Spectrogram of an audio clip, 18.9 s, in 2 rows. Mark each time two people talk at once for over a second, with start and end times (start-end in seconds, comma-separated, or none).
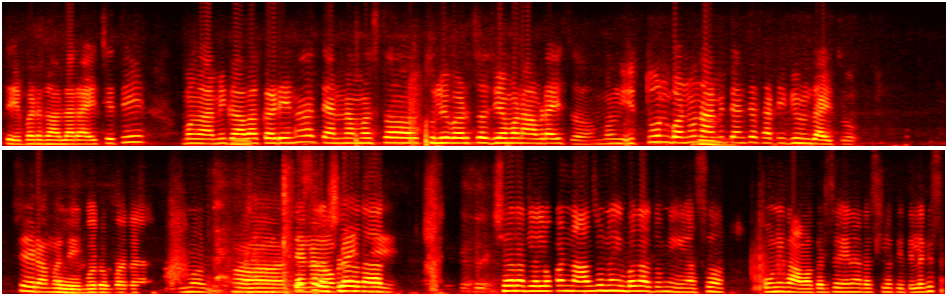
11.9-13.3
